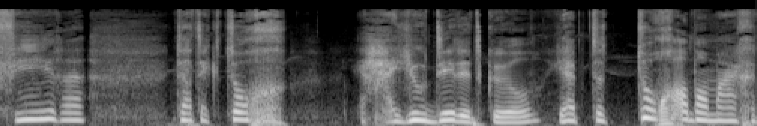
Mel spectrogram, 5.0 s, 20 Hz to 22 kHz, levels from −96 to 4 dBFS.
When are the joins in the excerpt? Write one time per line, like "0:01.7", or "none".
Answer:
none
